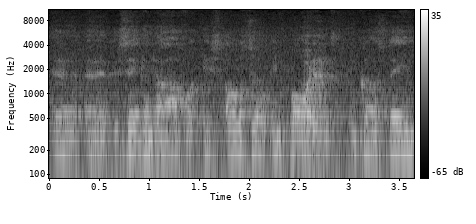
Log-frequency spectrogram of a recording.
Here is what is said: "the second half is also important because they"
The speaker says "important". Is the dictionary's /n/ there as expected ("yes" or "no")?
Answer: yes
